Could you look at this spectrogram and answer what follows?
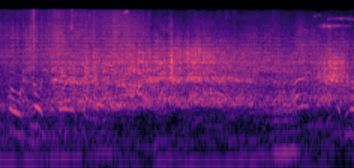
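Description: A rally car fitted with bonnet-mounted light pods skids and drives during an Odaiba demo run, with loud, steady engine roar and tyre scrubbing throughout, plus faint crowd or announcer voices underneath.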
